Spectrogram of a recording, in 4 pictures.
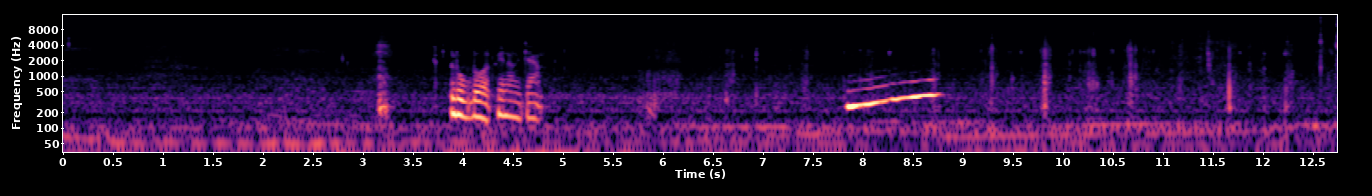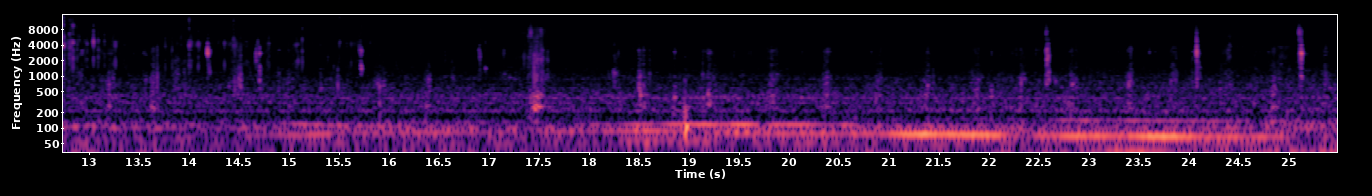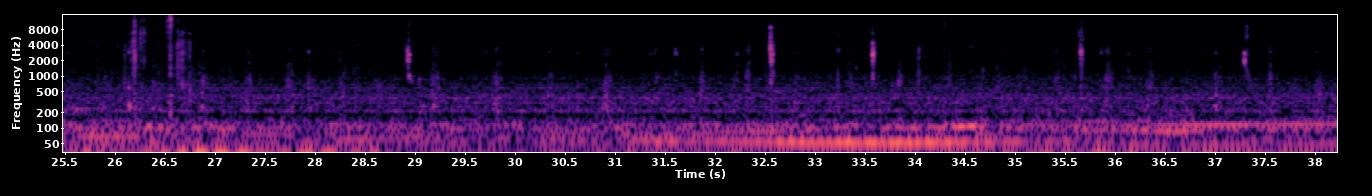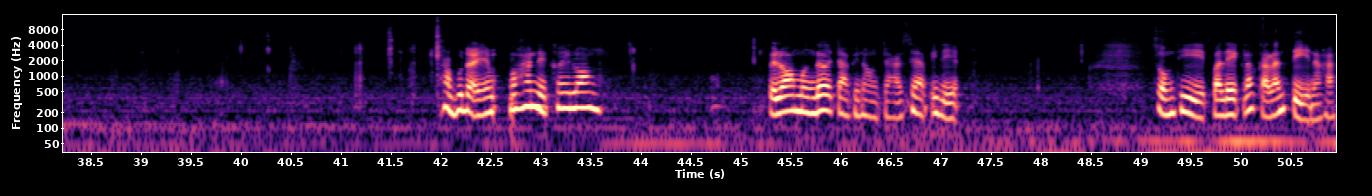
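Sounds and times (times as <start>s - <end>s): person chewing crunchy food: 4.9s - 42.1s, 43.7s - 45.3s, 47.2s - 48.6s.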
